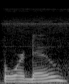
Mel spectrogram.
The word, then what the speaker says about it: Bordeaux: It's called Bordeaux.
